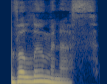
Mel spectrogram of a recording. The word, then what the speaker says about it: voluminous: Stress loo and keep muh-nus light.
